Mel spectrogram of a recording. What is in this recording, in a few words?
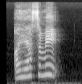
Good night, anime girl character, japanese voice over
